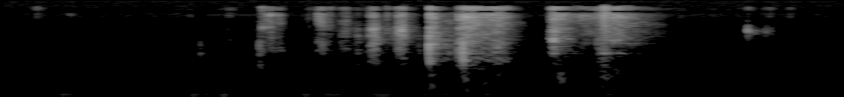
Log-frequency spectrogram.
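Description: Near silence, broken in the middle by a few faint rustles and soft clicks of paper pages being turned in a hardcover picture book.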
